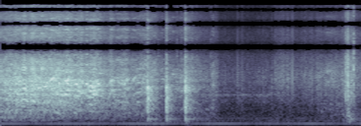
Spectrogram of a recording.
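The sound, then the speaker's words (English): Three quick, sharp knocks on the wooden door of a house ring out after a few seconds of rushing background noise, followed by a quieter pause and a faint bump. “I'll knock on the door.”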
